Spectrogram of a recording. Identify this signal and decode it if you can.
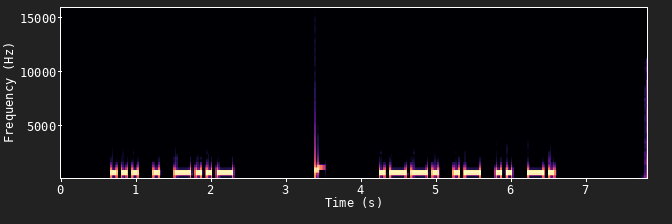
Morse code, heard as a keyed tone, about 17 wpm, 700 Hz. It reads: SEX PAIN
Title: Sentences from Top 1600 Words - New Word Drill Alt - 17wpm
